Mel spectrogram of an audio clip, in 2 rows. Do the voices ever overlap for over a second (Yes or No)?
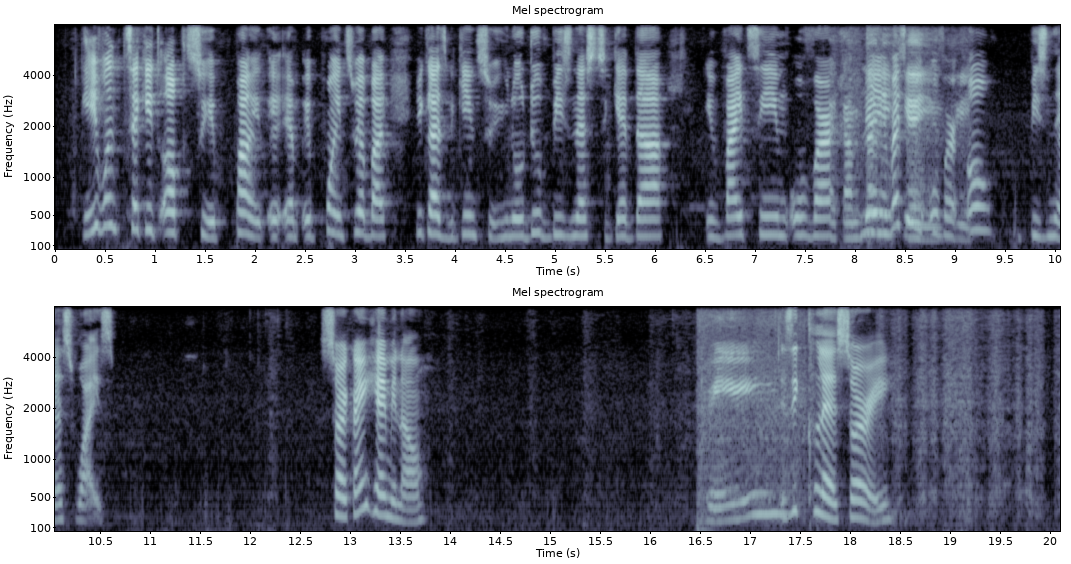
Yes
